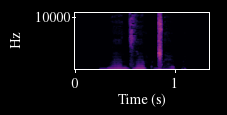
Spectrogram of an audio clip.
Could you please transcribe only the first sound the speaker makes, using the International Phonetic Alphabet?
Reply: b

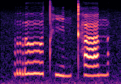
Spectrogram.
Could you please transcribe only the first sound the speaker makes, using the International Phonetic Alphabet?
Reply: r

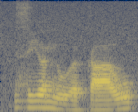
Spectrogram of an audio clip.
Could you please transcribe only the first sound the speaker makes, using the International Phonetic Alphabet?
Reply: z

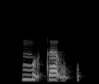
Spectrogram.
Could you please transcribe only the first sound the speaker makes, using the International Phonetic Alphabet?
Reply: m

